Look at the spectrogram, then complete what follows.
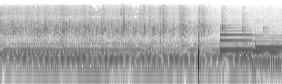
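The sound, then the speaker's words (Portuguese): An audience claps steadily for God as a sustained keyboard or organ chord plays underneath, the dense clatter of many hands before the music shifts to a new chord. “Vamos aplaudir a ele.”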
